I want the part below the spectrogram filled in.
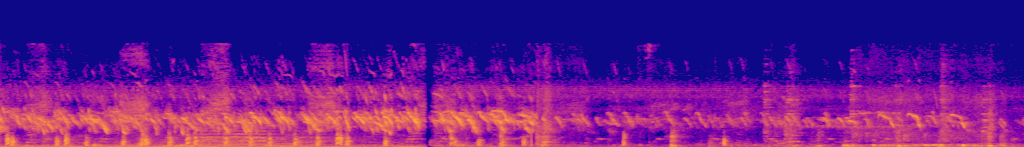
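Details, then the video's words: Backyard hens with chicks: many high, downward-curving chick peeps packed densely and continuously, mixed with scattered short hen clucks and pecking taps; the peeping thins out in the second half. "Adorable backyard hens with chicks making adorable sounds!"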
